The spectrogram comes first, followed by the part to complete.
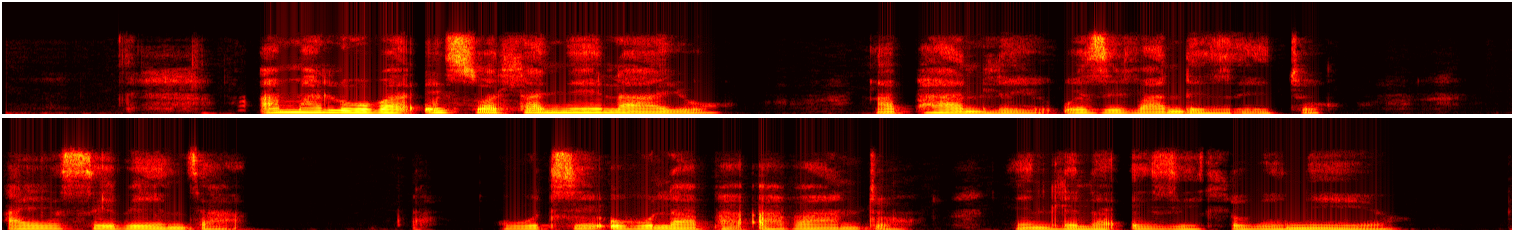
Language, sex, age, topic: North Ndebele, female, 36-49, health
